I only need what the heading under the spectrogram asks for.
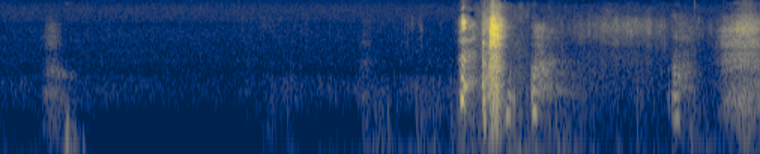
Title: cold sneezing fit 🤧 [F]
